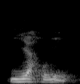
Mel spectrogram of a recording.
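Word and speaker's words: Yahweh: Huruf Ibrani itu ee konsonan semua huruf mati semua ya. Yhwh. Tapi karena pelafalannya untuk mengucapkannya itu kemudian orang berkata Yahwe. Tapi sebenarnya tulisannya itu Yahawya karena enggak ada enggak ada vokalnya huruf hidupnya.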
